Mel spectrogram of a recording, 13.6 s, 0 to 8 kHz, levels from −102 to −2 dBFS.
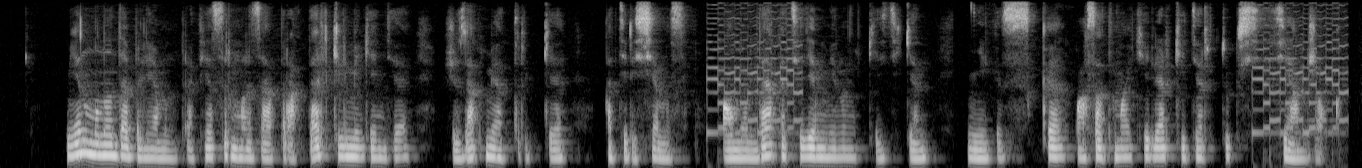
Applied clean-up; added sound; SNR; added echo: none; Electric guitar; 16 dB; none.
